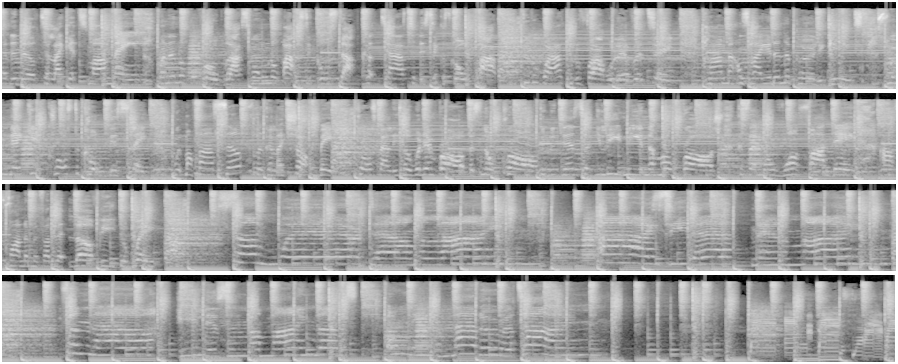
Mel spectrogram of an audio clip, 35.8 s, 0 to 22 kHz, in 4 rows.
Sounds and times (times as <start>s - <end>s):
Disco: 0.0s - 35.7s.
